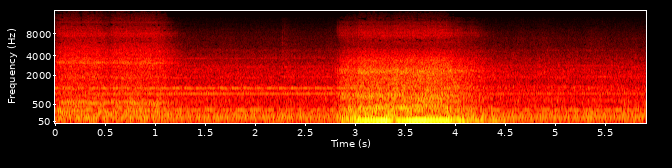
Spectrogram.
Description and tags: Machine loop 06
Various loops from a range of office, factory and industrial machinery. Useful background SFX loops
factory, loop, machine, machinery, office, plant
